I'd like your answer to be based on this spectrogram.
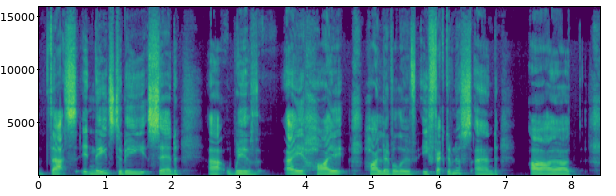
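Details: Adult male with stuttering as a symptom of cerebral palsy, present from birth and affecting his left side; stutter onset around age five, gone for about a year, then returned worse; treated with the McGuire Programme.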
